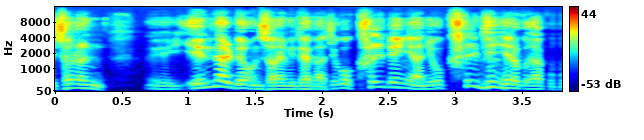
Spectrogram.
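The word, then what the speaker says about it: Calvin: 자, 오늘 설교가 이 전통적인 소위 칼빈, 원래 영어로 이제 칼빈이라고 하는데 그 프랑스 말로 칼뱅 그래요. 근데 저는 옛날 배운 사람이 돼가지고 칼뱅이 아니고 칼빈이라고 자꾸 발음이 되는데 영어 발음은 칼빈이에요.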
